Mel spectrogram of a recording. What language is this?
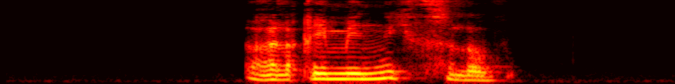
Kabyle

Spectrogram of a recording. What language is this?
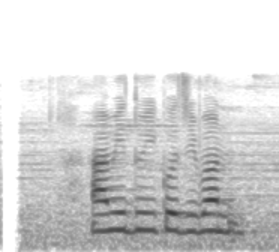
Nepali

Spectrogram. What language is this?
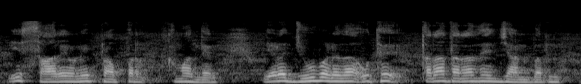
Dogri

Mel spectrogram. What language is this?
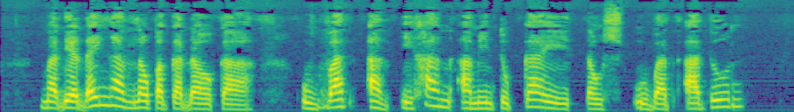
Bunun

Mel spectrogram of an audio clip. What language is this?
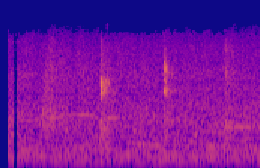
Urdu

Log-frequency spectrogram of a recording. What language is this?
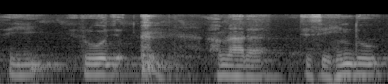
Maithili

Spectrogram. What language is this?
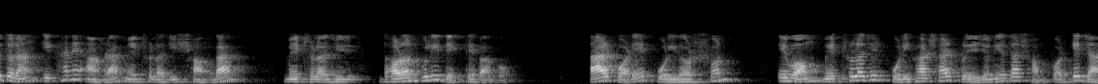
Bangla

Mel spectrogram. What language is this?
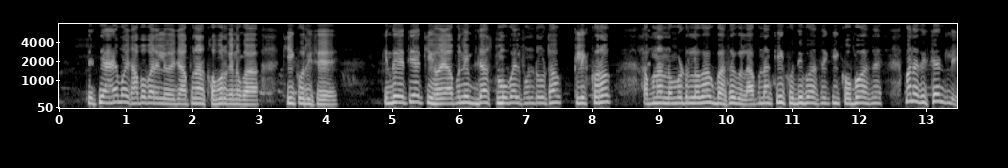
Assamese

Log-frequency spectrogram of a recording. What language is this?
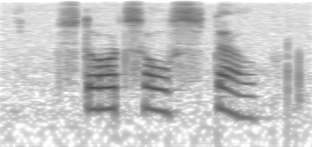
Afrikaans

